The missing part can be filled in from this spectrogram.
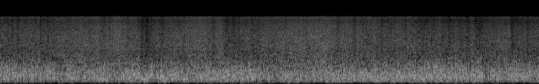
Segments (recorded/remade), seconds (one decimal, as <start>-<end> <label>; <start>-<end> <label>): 0.0-0.6 recorded; 0.6-3.8 remade; 3.8-4.8 recorded; 4.8-5.4 remade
